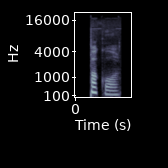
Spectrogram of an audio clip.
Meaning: to pack, pack up
- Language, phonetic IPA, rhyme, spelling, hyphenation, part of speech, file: Hungarian, [ˈpɒkol], -ol, pakol, pa‧kol, verb, Hu-pakol.ogg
